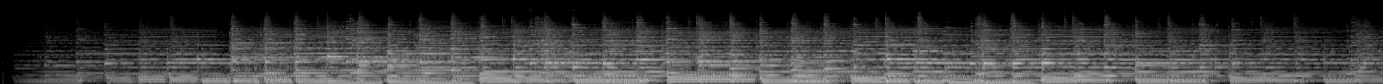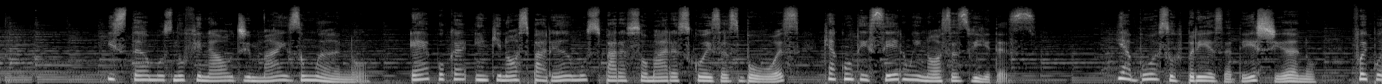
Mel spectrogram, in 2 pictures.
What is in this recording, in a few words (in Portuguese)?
Feliz Natal pra Amizade, F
